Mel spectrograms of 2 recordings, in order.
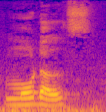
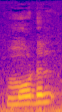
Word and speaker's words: modal: अब इसको देखते हो, सब स्टार्टिंग में अगर बात करें, अब इसको कोई मोडाल बोलता है, कोई मडाल बोलता है, इस तरह बोलते हैं। रियल प्रोनाउंसिएशन क्या है? मॉडल ही होता है ये।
